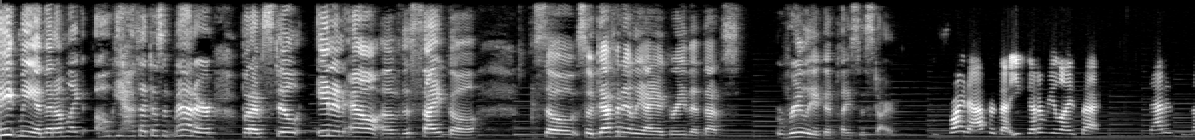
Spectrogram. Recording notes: The recording quality was terrible but I tried. Keep in mind that I am no audio engineer, just a gal trying to make things work.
